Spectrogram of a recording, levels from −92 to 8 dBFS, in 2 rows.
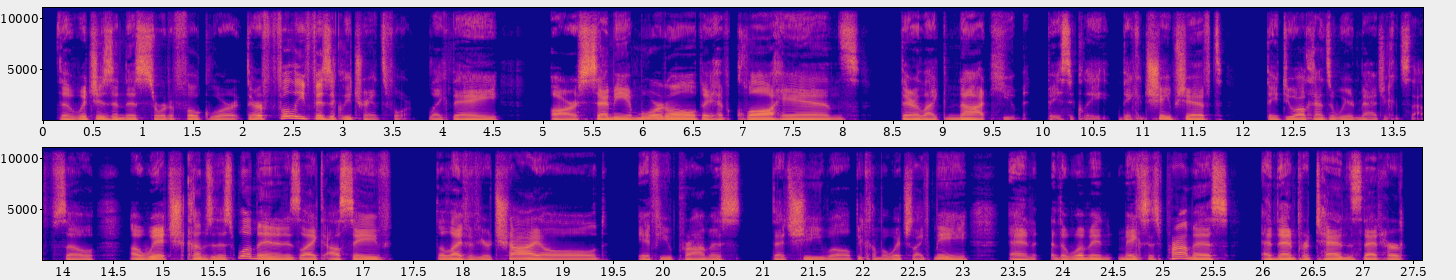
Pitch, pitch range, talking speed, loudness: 115 Hz, 110-130 Hz, 165 wpm, -25 LUFS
